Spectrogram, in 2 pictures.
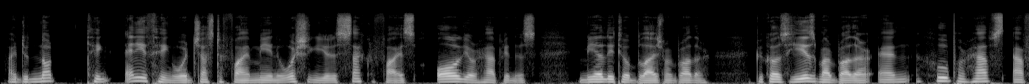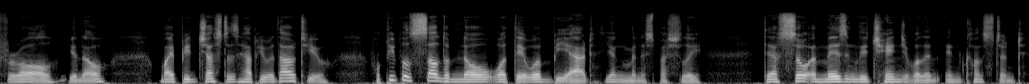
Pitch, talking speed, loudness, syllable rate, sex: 110 Hz, 170 wpm, -22 LUFS, 5.6 syllables/s, male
